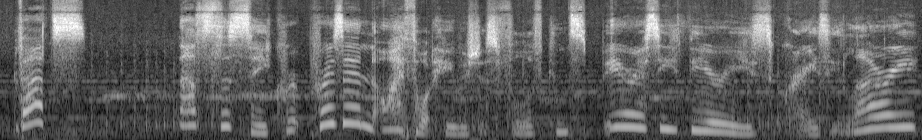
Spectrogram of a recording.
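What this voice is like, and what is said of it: Soft slow Australian-sounding character voice. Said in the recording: “suddenly he's Aussie ... I was just trying for like... softer and like ... slower.”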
